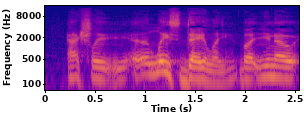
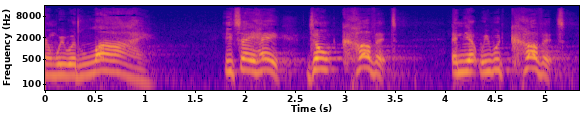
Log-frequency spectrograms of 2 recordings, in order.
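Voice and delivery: louder, higher impassioned sermon voice; preaching at full force; 8 semitones higher, 9 dB louder than usual. Acted. Pastor preaching hard to the congregation about pride, impassioned. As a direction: drive it home from the pulpit.

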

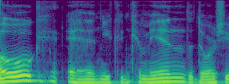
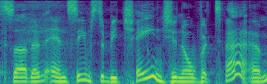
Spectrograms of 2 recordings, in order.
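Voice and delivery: put-on higher, drifting Southern-ish accent; 5 semitones higher than usual. Host puzzled by his own silly accent, put-on Southern-ish accent. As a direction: keep up a shaky attempt at a Southern accent. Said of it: "I don't know why I'm using this accent".

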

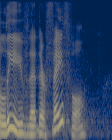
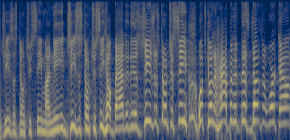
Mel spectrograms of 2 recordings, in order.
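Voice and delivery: rising, louder, ever higher begging; desperate pleading; 7 semitones higher, 5 dB louder than usual. Retold or imitated. A believer begging Jesus about their need, building panic. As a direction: build from worried to frantic. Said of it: "we going".

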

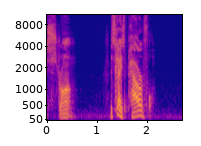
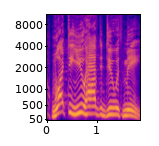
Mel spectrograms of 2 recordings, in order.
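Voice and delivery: half-acted cry of the possessed man; a touch of the demoniac's cry; 5 semitones higher than usual. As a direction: voice pushed higher and louder, crying out. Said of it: "crying out with a loud voice, he said".

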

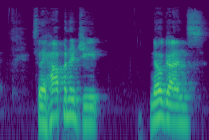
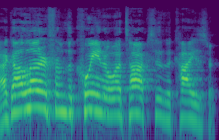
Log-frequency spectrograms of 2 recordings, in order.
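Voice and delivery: put-on drunk bro demand; 7 semitones higher, 5 dB louder than usual. Drunk colonel demanding to see Kaiser.

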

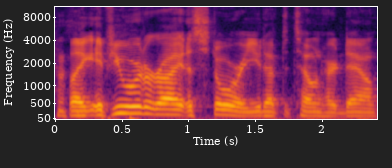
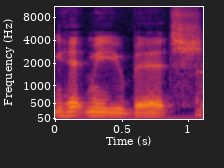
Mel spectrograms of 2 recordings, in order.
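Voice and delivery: normal talking voice

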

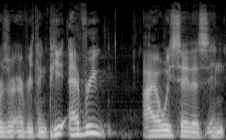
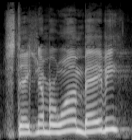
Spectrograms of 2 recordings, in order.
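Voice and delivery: high, loud playful cheer; excited shout; 11 semitones higher, 6 dB louder than usual. Real, not acted. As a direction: celebrate the mistake gleefully. Celebrating own slip-up.

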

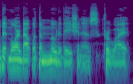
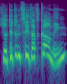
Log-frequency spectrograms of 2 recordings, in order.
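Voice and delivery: much higher, hammy fake Russian accent; Aaron Taylor Johnson's Russian accent; 3 dB louder than usual. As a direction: overdo a bad Russian accent as Pietro. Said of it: "made up their really terrible Russian accents".

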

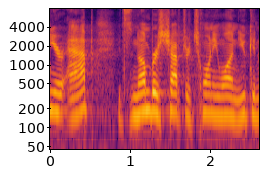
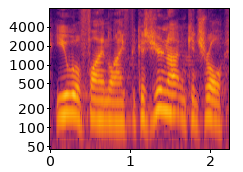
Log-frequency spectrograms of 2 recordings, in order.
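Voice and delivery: ordinary delivery

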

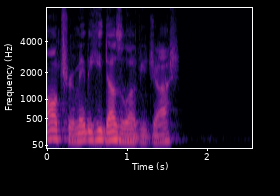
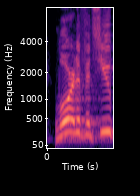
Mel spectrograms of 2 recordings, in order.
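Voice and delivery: high, loud cry across the water; calling out; 6 semitones higher, 11 dB louder than usual. Acted. Peter calls to Jesus from the boat, calling out. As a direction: call out urgently to someone far off.

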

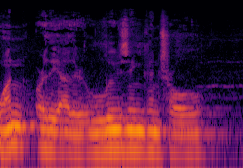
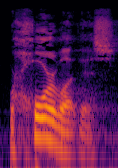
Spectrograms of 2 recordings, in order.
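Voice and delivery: usual speaking voice

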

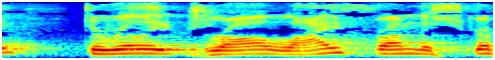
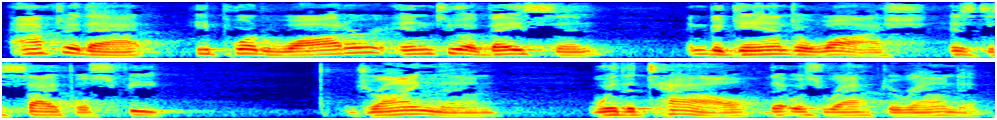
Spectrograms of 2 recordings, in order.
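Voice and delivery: scripture reading; 3 semitones lower than usual. Acted. Reads the scripture passage aloud.

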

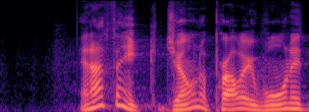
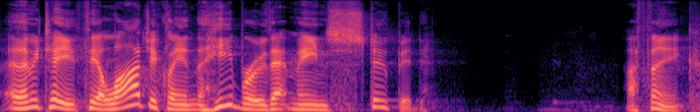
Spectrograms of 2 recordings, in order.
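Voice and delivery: normal talking voice

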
